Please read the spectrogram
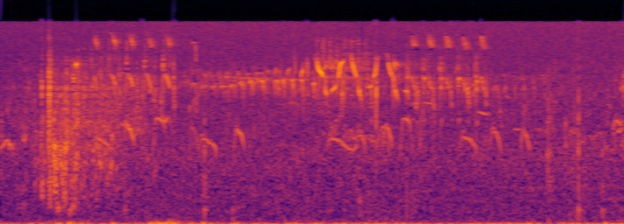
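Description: Several small birds chirping and calling over and over, quick rising and falling notes and high trills overlapping, over a steady low rumble.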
